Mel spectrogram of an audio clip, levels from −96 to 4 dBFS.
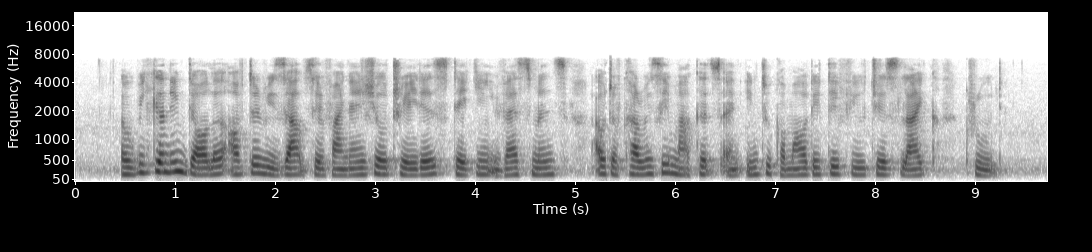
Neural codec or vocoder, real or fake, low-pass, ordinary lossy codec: vocoder, 22.05 kHz, 80 mel bands, Vocos; fake; 7.2 kHz; AAC, 48 kbps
